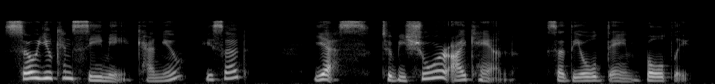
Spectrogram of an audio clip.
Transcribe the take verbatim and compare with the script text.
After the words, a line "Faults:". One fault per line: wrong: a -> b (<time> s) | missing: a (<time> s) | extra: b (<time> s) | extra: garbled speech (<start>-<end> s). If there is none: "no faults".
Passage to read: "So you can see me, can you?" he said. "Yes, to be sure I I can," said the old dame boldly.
"So you can see me, can you?" he said. "Yes, to be sure I can," said the old dame boldly.
Faults:
missing: I (4.7 s)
